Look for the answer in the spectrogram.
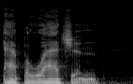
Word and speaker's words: Appalachian: Yes, I know the quote-unquote real pronunciation is Appalachian, but an Appalachian appellation just isn't funny.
